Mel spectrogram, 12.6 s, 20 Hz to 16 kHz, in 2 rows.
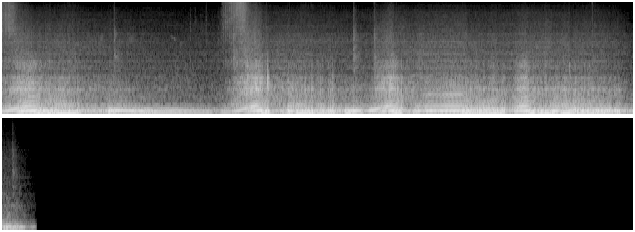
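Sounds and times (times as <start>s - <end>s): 
659 hp engine of a four-seat Bentley GTC starting, idling and revving: 0.0s - 6.6s.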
